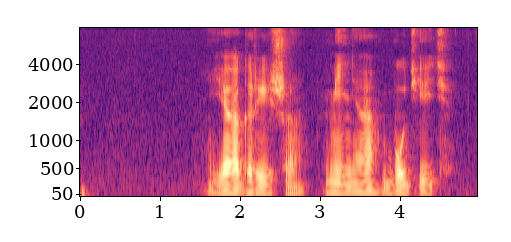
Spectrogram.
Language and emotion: Russian, sad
